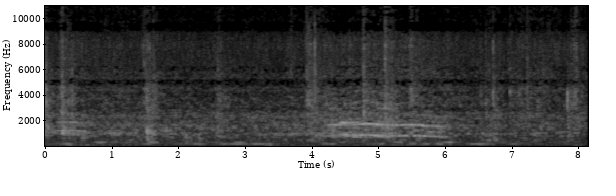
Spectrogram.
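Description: A rooster crowing once, faintly: a single held call of about two seconds beginning about four seconds in. Faint rustling of filter paper being folded by hand runs throughout.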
